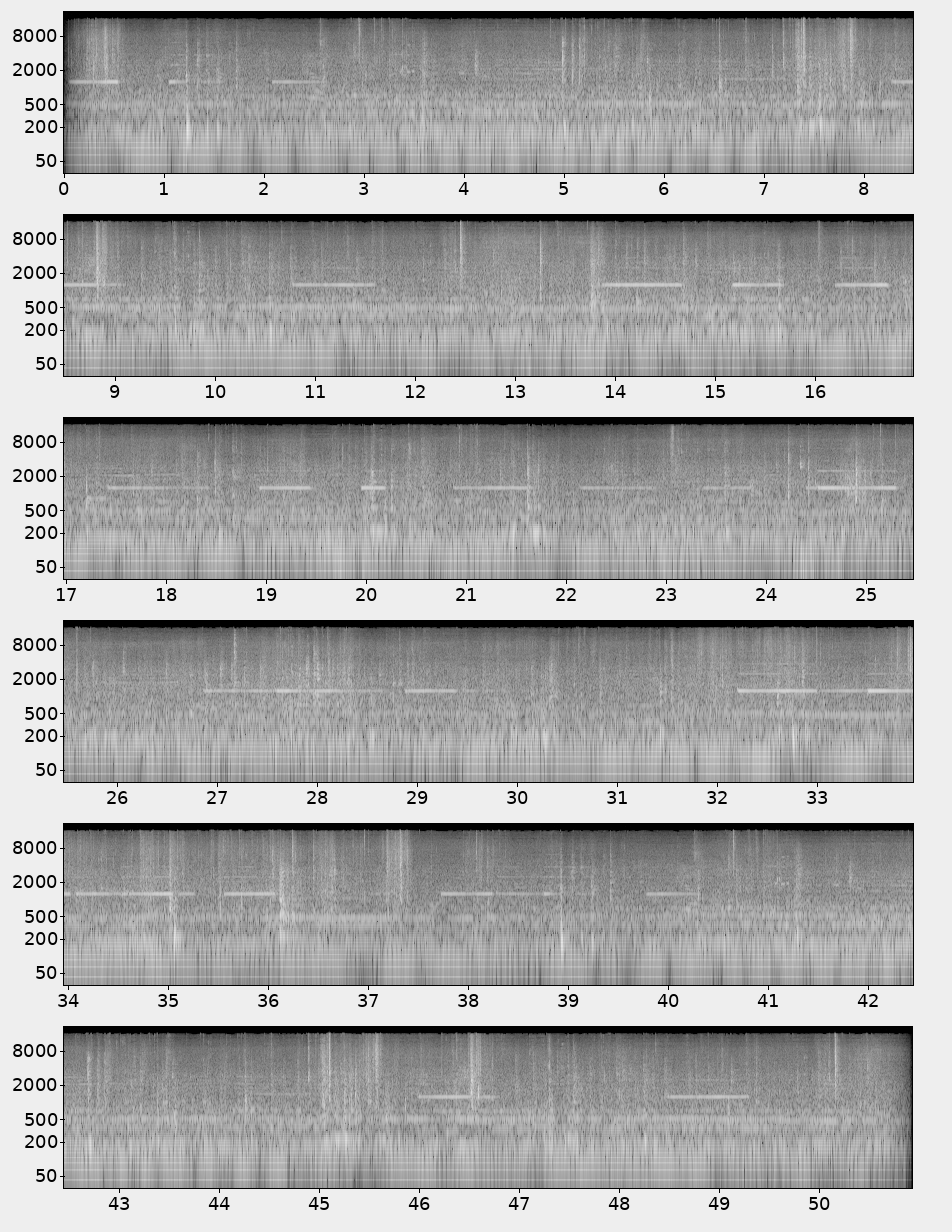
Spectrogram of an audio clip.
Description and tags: BULLDOZER EXCAVATOR Working
BULLDOZER EXCAVATOR BULL DOZER BACKHOE CONSTRUCTION debris removal BACKUP BEEP, good stereo recording of debris being removed.
EXCAVATOR, workers, debris, BEEP, BACKHOE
